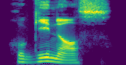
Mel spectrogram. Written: Huginos

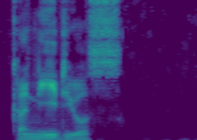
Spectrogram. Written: Canidius

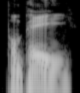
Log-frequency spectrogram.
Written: Pompeii

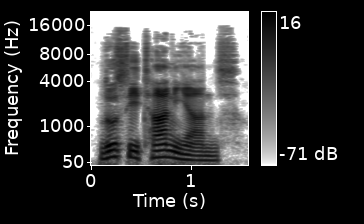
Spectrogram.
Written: Lusitanians

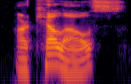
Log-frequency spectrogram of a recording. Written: Archelaos

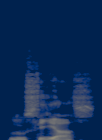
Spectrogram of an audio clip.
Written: Lysias

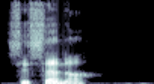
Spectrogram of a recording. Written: Sisenna

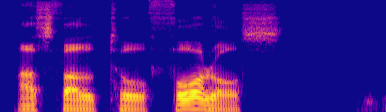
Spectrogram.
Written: Asphaltophoros

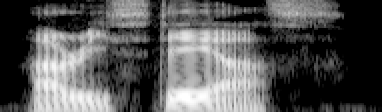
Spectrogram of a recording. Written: Aristeas

